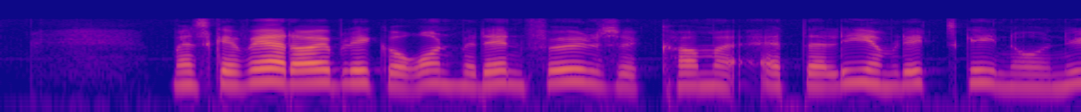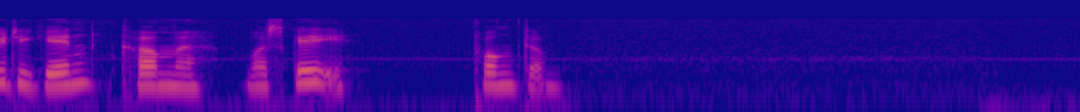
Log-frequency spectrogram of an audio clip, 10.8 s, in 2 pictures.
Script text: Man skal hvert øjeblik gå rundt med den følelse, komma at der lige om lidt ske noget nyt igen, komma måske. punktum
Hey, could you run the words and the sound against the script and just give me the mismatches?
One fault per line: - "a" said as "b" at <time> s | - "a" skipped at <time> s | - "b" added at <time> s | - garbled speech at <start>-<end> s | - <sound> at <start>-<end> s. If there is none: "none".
none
